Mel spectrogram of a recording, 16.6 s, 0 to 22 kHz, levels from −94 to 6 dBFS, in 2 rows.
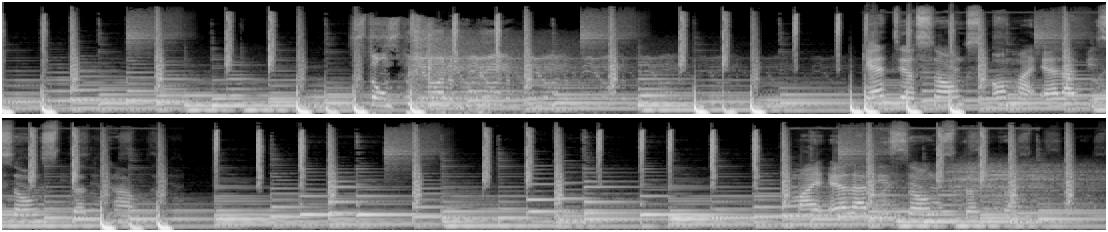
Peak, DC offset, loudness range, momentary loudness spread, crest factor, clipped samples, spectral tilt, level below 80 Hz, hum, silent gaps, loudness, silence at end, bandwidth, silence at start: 0 dBFS; under 0.1%; 4 LU; 7 LU; 12 dB; under 0.1%; -5 dB/octave; -16 dBFS; none; none; -14 LUFS; 0 s; 18.5 kHz; 0 s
